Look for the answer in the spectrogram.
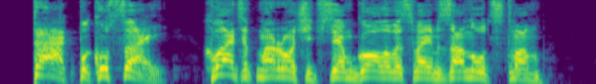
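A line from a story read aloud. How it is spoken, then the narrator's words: Yelled. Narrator (Russian): завопил кактус Кирилл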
